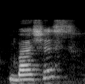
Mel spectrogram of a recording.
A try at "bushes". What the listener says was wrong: Bushes. Good. Bushes. Good.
